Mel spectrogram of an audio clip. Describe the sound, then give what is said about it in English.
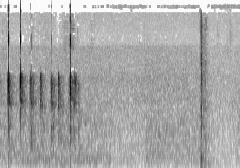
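A quick burst of about seven crisp clicks like keys being typed, then a pause and one more sharp click. No one speaks. “It sounded like somebody was typing.”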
